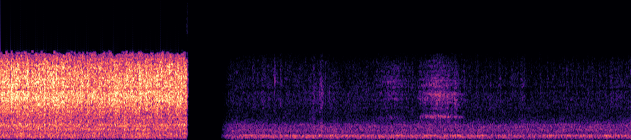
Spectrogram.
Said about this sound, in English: Holy crap, it's raining!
